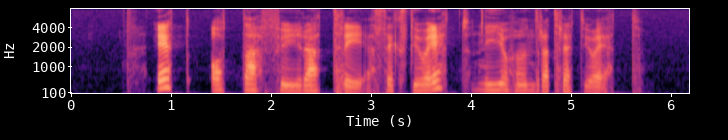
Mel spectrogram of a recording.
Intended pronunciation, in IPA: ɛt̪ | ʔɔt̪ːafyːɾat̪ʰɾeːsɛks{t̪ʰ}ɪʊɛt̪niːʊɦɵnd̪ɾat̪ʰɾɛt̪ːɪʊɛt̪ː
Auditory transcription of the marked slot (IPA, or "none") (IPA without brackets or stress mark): t̪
